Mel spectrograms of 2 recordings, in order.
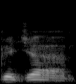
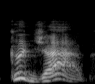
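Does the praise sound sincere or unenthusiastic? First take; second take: unenthusiastic; sincere. First: It is said flatly, without any enthusiasm. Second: It is said warmly, with sincere enthusiasm. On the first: The praise is given only out of obligation. "they didn't sound very enthusiastic about it" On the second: The praise is genuinely meant. "they're probably sincere about it"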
